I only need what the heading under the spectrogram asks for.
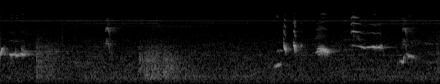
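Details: A butcherbird, chirping for dinner, gives a few clear, fluted whistles in the mid-to-high range, spaced by short pauses and mixed with faint clicks, over a quiet background.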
